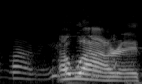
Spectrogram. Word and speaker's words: Aware: And lastly, but not least, there she is, Aware, is that how I pronounce it, or Aware? Aware, thank you.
